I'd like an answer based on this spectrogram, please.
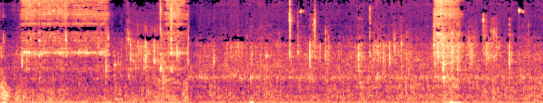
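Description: Riding noise of a mountain bike on a dirt forest singletrack: a steady rumble from the tyres, with scattered clicks and rattles from the bike. There is a light knock about five seconds in and a louder one about nine seconds in, as the bike goes over bumps.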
